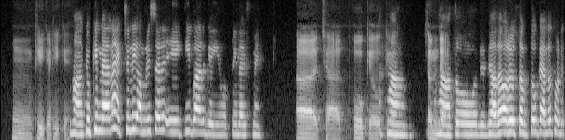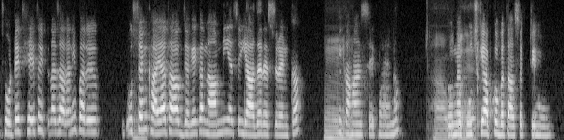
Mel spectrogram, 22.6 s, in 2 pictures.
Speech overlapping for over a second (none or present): none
